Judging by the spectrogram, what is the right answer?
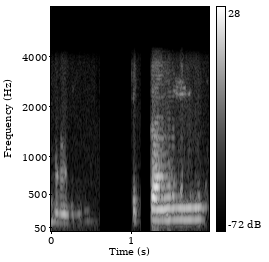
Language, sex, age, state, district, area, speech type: Marathi, male, 18-30, Maharashtra, Raigad, rural, conversation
